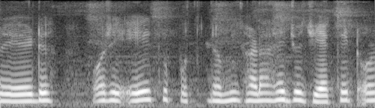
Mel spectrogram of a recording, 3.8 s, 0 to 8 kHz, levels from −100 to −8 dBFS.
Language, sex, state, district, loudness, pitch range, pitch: Hindi, female, Himachal Pradesh, Shimla, -16 LUFS, 200-225 Hz, 215 Hz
